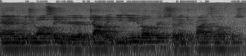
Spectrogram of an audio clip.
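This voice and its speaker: Over noticeable background noise and audible room echo, a man with an American accent speaks at a fairly quick pace in a very deep, low voice with monotone, flat intonation. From United States. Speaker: software engineer and conference speaker. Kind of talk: conference talk. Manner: hesitant, many fillers.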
